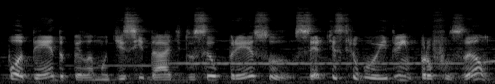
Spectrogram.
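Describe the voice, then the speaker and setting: A man reading scripted narration in a formal, measured, didactic way. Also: on the high side, bright, forceful tone. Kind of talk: scripted audiobook-style narration. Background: music.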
